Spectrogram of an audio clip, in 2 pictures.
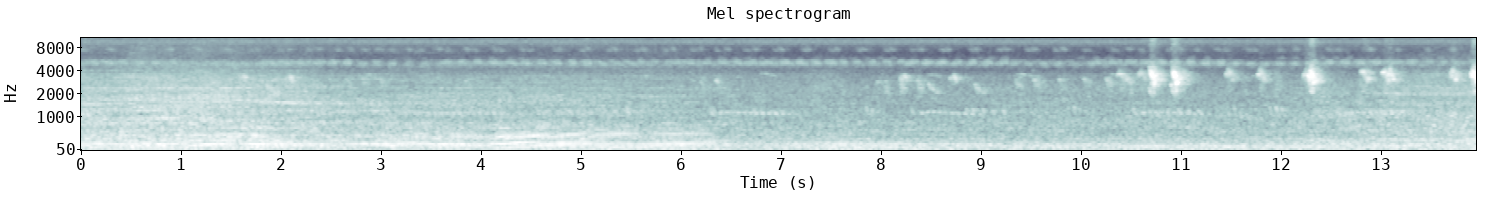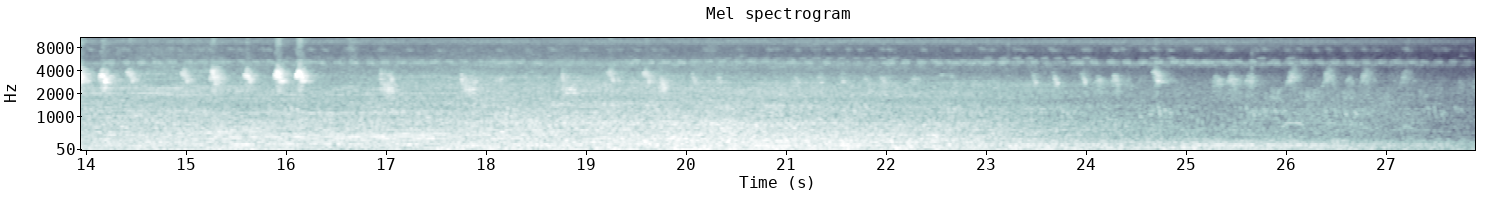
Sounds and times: Traffic Sound 0.0 - 26.9
Birdsong 8.0 - 22.8

